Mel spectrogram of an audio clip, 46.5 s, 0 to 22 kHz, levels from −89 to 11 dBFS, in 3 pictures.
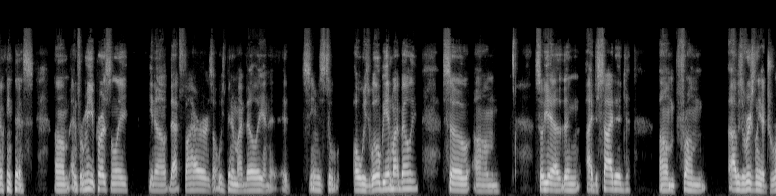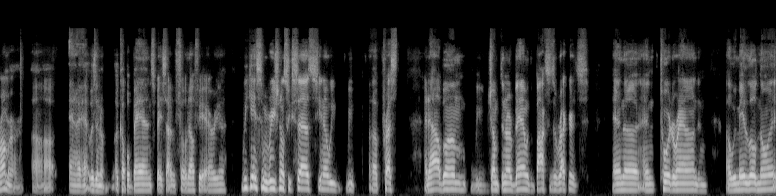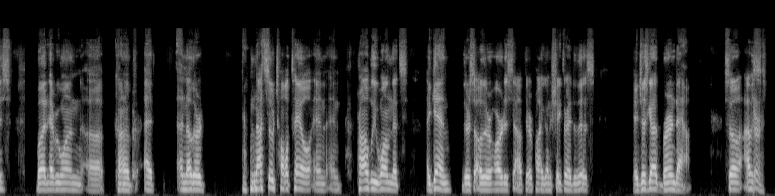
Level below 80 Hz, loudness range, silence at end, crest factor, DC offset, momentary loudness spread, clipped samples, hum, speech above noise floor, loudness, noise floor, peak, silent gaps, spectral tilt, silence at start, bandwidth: -62 dBFS; 3 LU; 0.2 s; 16 dB; under 0.1%; 14 LU; under 0.1%; none; 62 dB; -16 LUFS; -78 dBFS; 0 dBFS; none; -5 dB/octave; 0 s; 12.5 kHz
